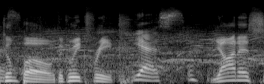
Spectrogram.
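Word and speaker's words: Giannis: the Greek freak yes Yanis is how you pronounce it thank you Yanis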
